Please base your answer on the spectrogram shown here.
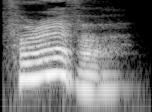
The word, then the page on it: forever: British English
